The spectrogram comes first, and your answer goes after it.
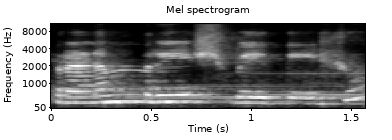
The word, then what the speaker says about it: प्रणम्रेष्वेतेषु: Here, pranamreshveteshu, all of you please remember, it is a hrasva, a short vowel. So we should pronounce it as a short vowel and not prolong it.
